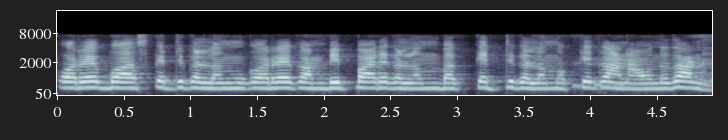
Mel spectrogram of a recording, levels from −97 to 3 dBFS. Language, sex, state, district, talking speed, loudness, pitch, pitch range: Malayalam, male, Kerala, Kasaragod, 85 wpm, -16 LUFS, 250 Hz, 235-265 Hz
